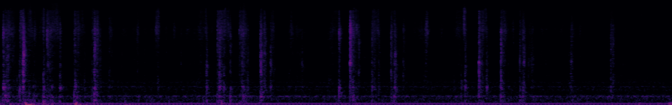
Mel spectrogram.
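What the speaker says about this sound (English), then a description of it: "Wow, cards are flying." Oracle cards being shuffled by hand, a dense run of quick papery riffles and snaps repeating steadily throughout at close range, with no voices.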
